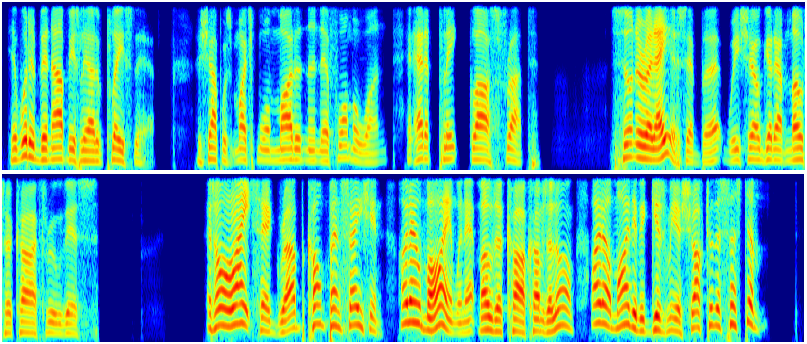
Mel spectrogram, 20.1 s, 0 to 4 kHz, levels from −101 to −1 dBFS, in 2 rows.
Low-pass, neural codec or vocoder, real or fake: 3.6 kHz; codec, 16 kHz, 1 kbps, X-Codec, WavLM features, trained on Multilingual LibriSpeech; fake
